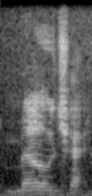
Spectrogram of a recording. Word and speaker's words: Melchett: Happy birthday today to let us see, Lord Mel, how do you pronounce that? – Melchek. – Yeah, I'm just getting it checked, you see, because we could get ourselves into an embarrassing situation if we mispronounce Melchett's name.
